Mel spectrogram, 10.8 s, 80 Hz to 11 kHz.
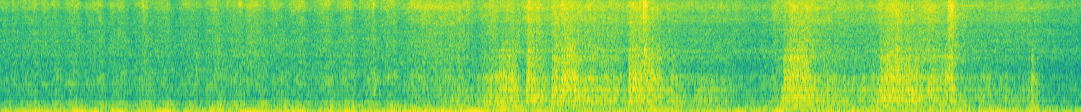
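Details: Tuned 2000 GMC Sierra 5.3 V8 (cam, exhaust) setting code P0336 crankshaft position sensor performance. It idles roughly, then stumbles and misfires on revving, sometimes climbing, sometimes not. The problem persists despite a new OEM CKP sensor.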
